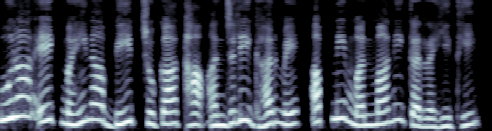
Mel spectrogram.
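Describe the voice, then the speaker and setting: A woman's voice: sits high, lively intonation, measured pace, dry recording, clean studio sound. A woman narrating a cartoon story in a plain, scripted storytelling manner.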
